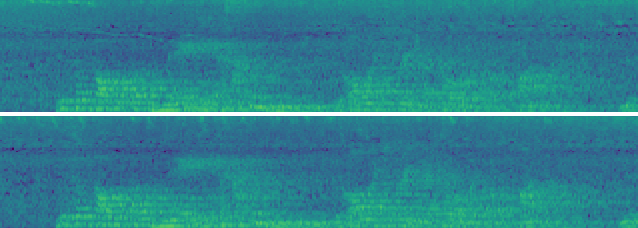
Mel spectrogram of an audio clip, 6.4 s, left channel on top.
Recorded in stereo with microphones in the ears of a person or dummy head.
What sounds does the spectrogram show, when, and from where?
0.6 s a man speaking: 75° left (ahead or behind), 8.5 m
3.3 s a man speaking: 30° left (ahead or behind), 8.5 m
